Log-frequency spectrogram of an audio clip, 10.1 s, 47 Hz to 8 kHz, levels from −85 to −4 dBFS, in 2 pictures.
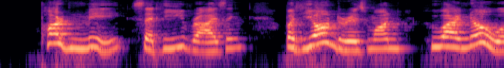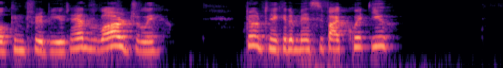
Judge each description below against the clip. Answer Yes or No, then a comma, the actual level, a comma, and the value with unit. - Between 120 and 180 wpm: Yes, average, 145 wpm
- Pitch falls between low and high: No, high, 210 Hz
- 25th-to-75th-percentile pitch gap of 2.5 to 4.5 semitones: Yes, average, 4.0 semitones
